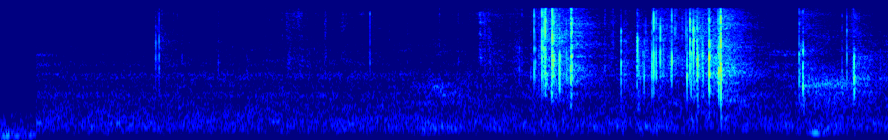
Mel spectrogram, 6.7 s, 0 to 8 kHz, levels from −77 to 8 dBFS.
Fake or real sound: real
